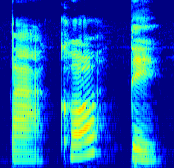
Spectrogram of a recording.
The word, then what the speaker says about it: pacote: A sílaba tônica é o có. Pacote.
